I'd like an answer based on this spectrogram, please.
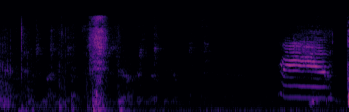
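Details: Domestic cat from a set of "talking" cats: soft rustling and a muffled thump, then one steady, even-pitched meow lasting under a second, followed by a sudden loud clatter at the end.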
